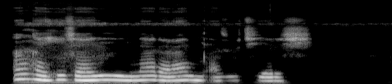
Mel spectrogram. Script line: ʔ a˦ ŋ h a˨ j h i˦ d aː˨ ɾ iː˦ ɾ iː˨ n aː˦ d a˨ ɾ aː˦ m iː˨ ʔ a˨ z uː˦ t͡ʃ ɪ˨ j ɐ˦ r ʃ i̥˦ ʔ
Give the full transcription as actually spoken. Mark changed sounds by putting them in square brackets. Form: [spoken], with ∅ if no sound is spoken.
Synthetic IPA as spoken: ʔ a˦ ŋ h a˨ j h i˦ [d͡ʒ] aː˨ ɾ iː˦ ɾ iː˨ n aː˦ d a˨ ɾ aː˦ m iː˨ ʔ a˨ z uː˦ t͡ʃ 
